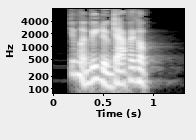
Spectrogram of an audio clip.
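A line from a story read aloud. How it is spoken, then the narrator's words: Loud shout. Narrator (Vietnamese): Tiếng quát lớn của Nguyệt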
